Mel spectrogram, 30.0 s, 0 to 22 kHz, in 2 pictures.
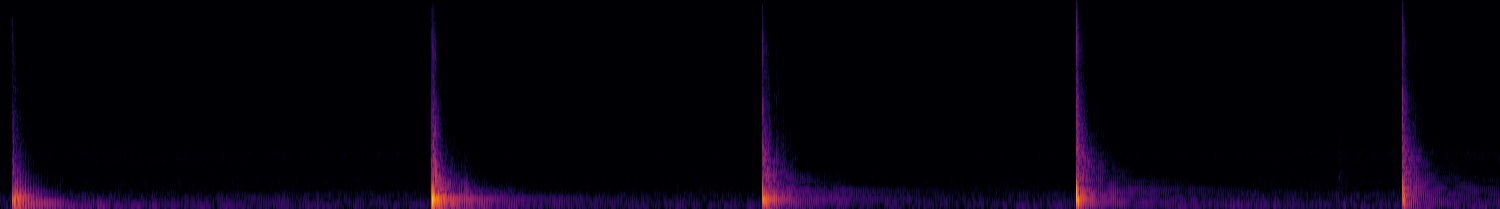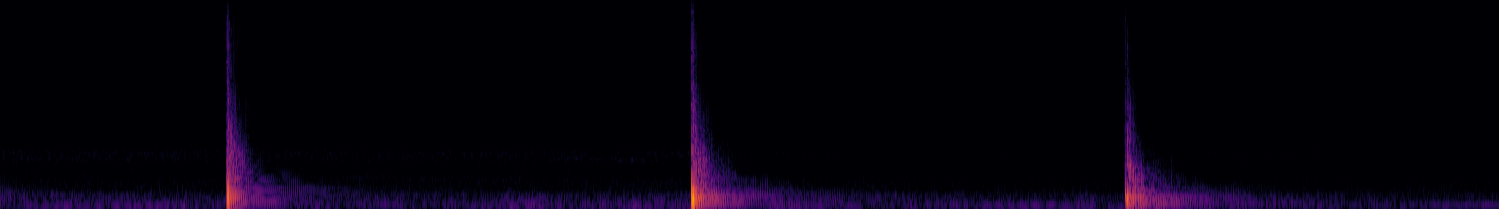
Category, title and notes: Sound effects > Objects / House appliances
A broken elastic band, stretched and plucked with fingers. Individual hits at different tensions, recorded via Zoom H2n, mid/side mode, in a small room.
elastic-band, twang, rubber-band, elastic, rubber, boing, pluck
